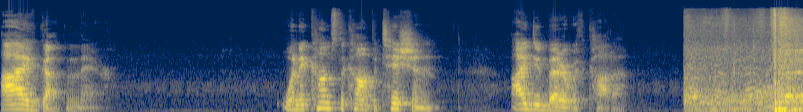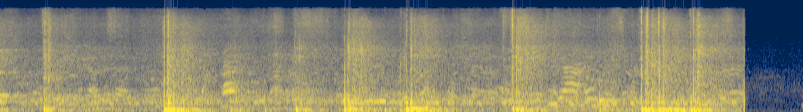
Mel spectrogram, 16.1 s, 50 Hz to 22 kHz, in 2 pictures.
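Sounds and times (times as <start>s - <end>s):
voices calling out: 6.8s - 15.5s
thuds of bodies on mats: 6.9s - 15.5s.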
